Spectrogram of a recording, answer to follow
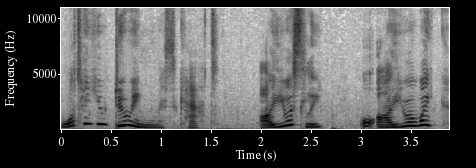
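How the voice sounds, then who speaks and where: Putting on a character voice, a woman talks at a moderate pace, pitched high and swinging very widely up and down. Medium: read story.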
